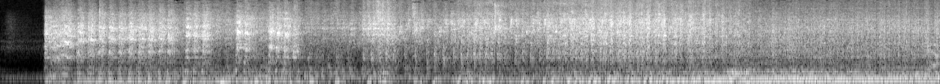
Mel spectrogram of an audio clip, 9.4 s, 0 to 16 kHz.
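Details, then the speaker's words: 2JZ-swapped Nissan 370Z Nismo, the next morning: engine fires at once on its first start and settles into a steady, slightly rising idle with no misfire or knock; oil pressure sensor working. "Yeah, it started. Yeah, so it ran. Was that the first start? That was the first start."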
